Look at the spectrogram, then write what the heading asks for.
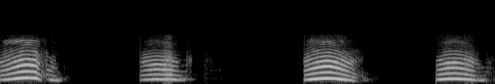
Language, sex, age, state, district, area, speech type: Maithili, female, 30-45, Bihar, Samastipur, rural, conversation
